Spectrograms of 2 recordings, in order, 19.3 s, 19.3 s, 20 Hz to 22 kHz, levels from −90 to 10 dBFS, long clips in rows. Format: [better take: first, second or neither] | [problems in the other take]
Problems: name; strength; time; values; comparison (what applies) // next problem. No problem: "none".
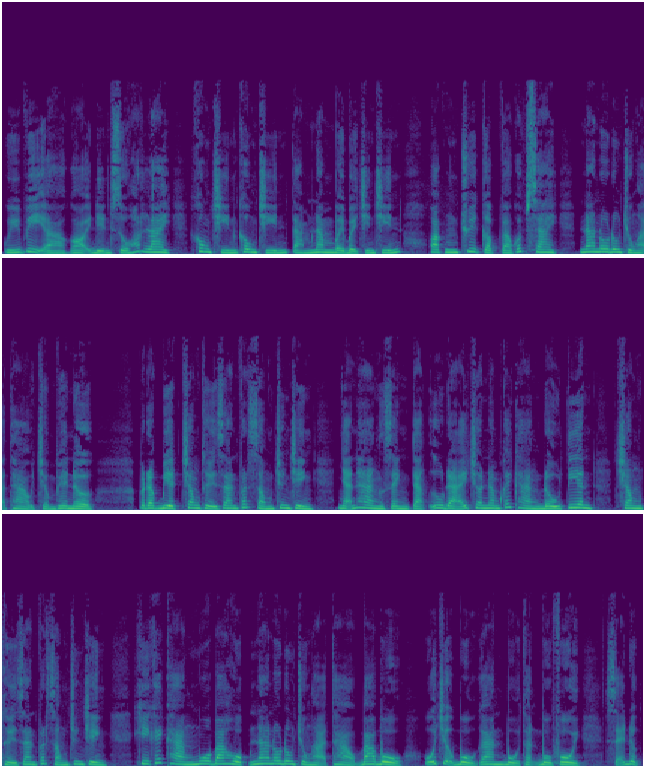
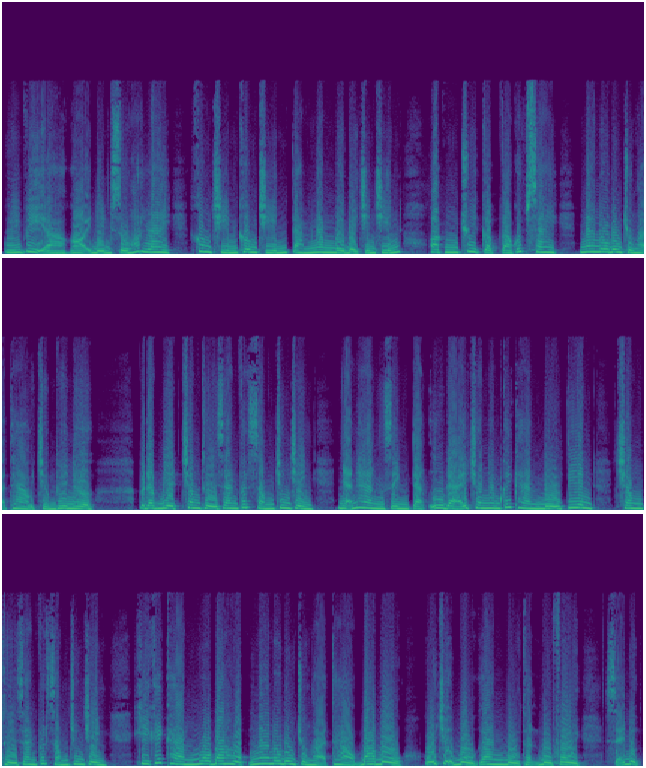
first | distortion; heavy; 37% of the sound clipped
